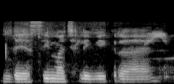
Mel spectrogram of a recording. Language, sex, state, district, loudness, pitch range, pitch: Hindi, male, Jharkhand, Sahebganj, -19 LUFS, 125-135 Hz, 130 Hz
